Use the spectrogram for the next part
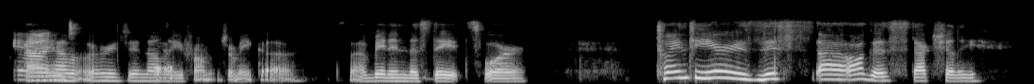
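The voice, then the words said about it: Jamaican accent. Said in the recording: “I love your accent. I could listen to you talk all day. ... You think I lost my accent by now?”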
